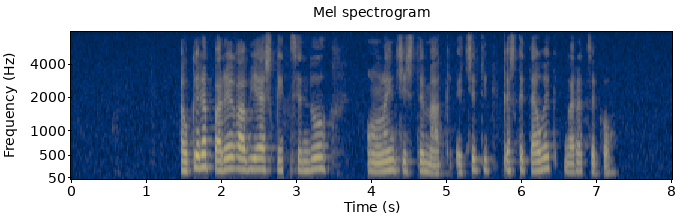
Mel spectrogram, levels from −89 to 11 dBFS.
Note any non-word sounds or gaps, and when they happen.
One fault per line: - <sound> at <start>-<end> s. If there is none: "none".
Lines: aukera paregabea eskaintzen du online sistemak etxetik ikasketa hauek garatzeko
- dropout at 2.8-2.9 s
